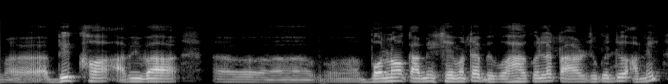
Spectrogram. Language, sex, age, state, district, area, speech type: Assamese, male, 60+, Assam, Majuli, urban, spontaneous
